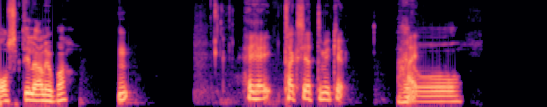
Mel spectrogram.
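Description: A young man speaks cheerfully over an online call.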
